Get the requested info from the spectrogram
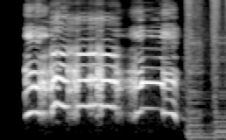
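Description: A rooster crowing once, a single cock-a-doodle-doo lasting about a second and a half, with a short dip in the middle and a falling end. Acoustic guitar music comes in just as it ends.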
